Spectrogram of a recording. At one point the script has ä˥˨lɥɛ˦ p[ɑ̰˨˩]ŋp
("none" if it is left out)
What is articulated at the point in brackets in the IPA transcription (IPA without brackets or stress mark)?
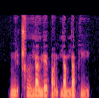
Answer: ɑ̰˨˩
